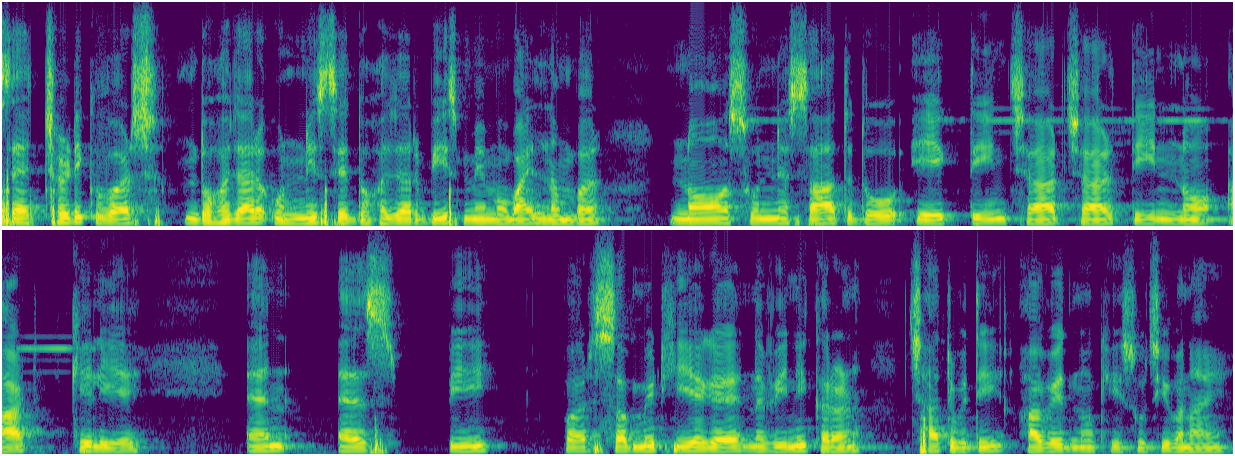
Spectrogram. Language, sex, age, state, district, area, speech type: Hindi, male, 18-30, Uttar Pradesh, Sonbhadra, rural, read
